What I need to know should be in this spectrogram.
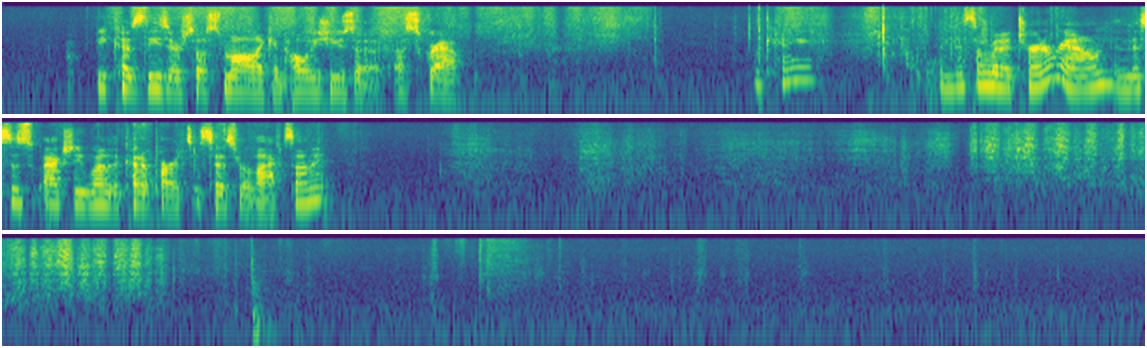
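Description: Paper rustles and crinkles softly.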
